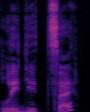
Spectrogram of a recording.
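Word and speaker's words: Lidice: So we pronounce it as Ladice. – Ladice. – Ladice, because there is the ts sound.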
